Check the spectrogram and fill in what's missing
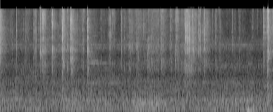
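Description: Long nails scratch and flick at a small, solid, round pink-white compressed powder bath bomb, breaking it apart with crumbs falling. The sound is quiet, dry and bright, with crisp scratching rasps and sharp crumbly ticks that come in short bursts over a soft hiss.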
